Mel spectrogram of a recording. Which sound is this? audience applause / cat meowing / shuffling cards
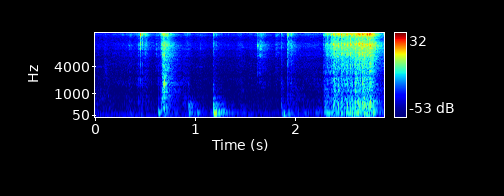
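shuffling cards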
